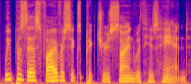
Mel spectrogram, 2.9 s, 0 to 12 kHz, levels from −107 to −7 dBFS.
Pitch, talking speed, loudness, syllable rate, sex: 135 Hz, 210 wpm, -19 LUFS, 5.1 syllables/s, male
